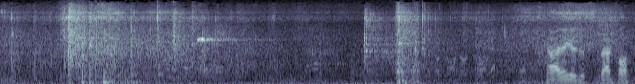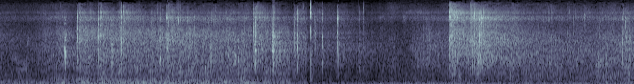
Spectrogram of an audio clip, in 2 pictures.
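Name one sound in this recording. Ice skates scrape and carve across the ice in a large echoing rink.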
